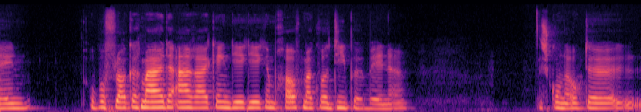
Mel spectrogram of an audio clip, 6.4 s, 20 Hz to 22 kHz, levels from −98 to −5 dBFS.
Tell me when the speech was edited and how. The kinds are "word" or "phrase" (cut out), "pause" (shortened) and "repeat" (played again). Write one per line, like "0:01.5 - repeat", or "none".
0:01.4 - word
0:02.5 - repeat
0:03.2 - phrase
